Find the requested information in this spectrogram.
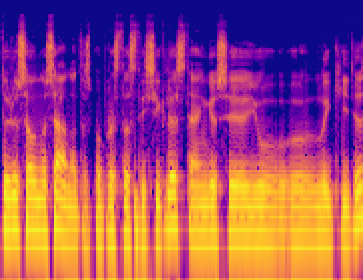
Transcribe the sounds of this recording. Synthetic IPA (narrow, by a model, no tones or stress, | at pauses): t̪ʊɾʲʊsɑːʋnʊsʲæːnot̪ɐspɑprɐst̪ɐst̪ɐɪsʲiːklʲɛsʲt̪ʲɛŋʲɡʲoːsʲɪjuːlˠɐɪkʲiːt̪ʲɪs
